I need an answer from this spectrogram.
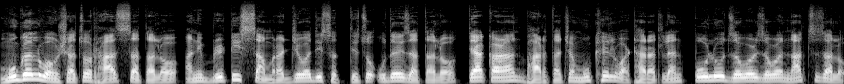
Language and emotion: Goan Konkani, neutral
